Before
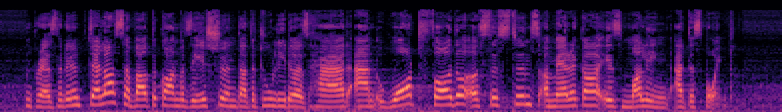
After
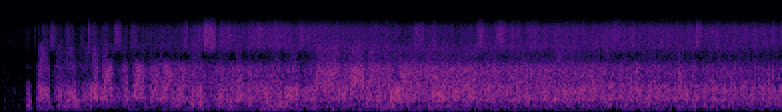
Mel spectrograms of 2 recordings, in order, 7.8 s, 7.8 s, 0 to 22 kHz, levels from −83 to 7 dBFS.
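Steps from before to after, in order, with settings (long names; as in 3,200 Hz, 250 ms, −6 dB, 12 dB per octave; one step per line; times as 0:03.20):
source passing by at 0:03.29, 6 m/s, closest 5.4 metres
noise gate with hold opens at −53 dBFS
spectral tilt +4 dB per octave
echo that builds up and dies away 94 ms, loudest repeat 8, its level −13 dB
soft clipping −18 dBFS, distortion −11 dB
single-tap delay 159 ms −7.5 dB
downward compressor, threshold −30 dBFS, peak gain reduction 10.5 dB
cochlear-implant simulation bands 6
low-shelf EQ 140 Hz +4.5 dB
level −6.5 dB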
